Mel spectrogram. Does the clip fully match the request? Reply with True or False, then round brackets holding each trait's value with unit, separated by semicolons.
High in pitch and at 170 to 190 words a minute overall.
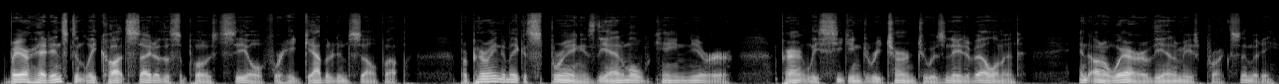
False (85 Hz; 185 wpm)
